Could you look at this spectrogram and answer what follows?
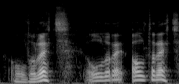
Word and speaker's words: Alderete: Alderete, how you pronounce it.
